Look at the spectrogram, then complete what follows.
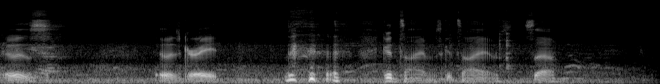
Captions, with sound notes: It was- It was great. *laughs* Good times, good times.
